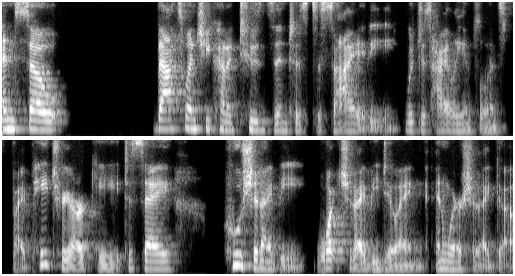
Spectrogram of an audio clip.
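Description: A woman with a Californian accent at a moderate pace, against a quiet background. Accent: General American (Californian). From US West Coast, Silicon Valley. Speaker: career coach. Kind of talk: interview.

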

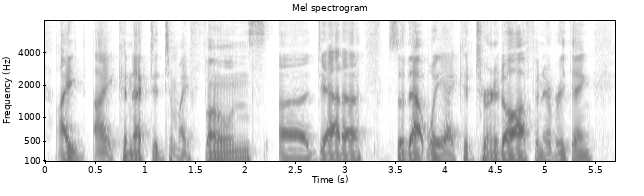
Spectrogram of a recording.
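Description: At a moderate pace and medium pitch, a man talks with fairly even intonation in a very clean recording with a silent background. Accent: Midwestern American. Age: 30s. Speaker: podcast co-host. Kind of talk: casual chat.

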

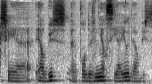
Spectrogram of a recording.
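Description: A man with a Dutch accent speaks at a fairly slow pace in a somewhat breathy voice, his medium pitch held in a monotone, flat intonation. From Netherlands, Maastricht. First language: Dutch (speaking French). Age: 40s. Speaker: IT executive. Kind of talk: interview. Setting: office. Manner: halting.

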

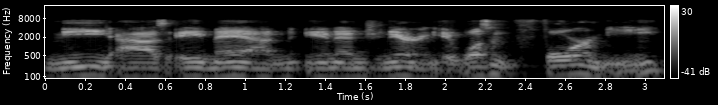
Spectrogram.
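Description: In an Ontario accent, a man speaks at a fairly slow pace, his fairly low pitch showing ordinary variation. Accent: Canadian (Ontario). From Kitchener, Ontario. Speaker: engineering lecturer. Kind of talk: interview, casual. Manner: hesitant, repetitive fillers.

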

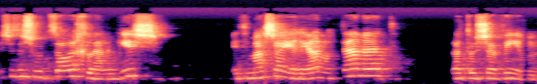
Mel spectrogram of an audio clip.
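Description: Lively intonation runs through a somewhat breathy voice delivered at a moderate pace. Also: woman. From Israel, Kiryat Motzkin. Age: 20s. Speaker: social work student. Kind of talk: interview.

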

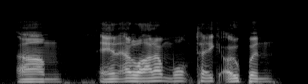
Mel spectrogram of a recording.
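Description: Vocal fry runs through this man's voice. His intonation stays fairly even. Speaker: magazine publisher. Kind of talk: casual chat.

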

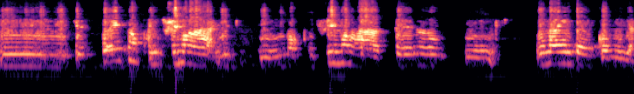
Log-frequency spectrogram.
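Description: A woman speaks at a very slow pace. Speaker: grandmother telling life story. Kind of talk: oral history interview. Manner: halting. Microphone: recording quality worse than before.

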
